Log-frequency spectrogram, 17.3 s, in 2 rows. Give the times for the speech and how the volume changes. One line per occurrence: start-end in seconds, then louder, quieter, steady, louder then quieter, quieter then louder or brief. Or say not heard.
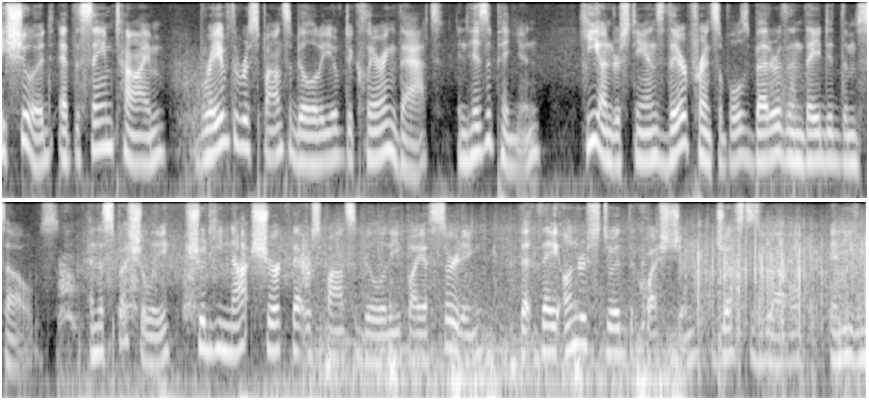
0.0-17.2 steady.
